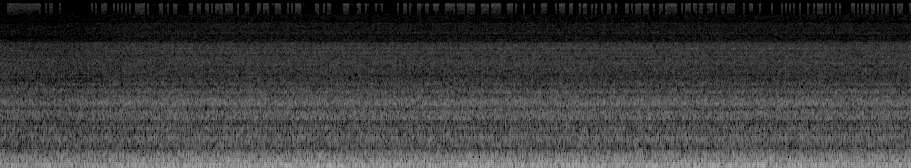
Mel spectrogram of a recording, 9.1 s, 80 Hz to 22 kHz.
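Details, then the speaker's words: Thermo Pride Spirit series 80% oil-fired furnace on a simulated call for heat, oil delay valve active, before the blower starts: steady, even burner roar, no pulsing, sputtering or rumble; normal burner firing. "flame started well delay valve activate for several seconds and about 15 20 30 seconds the fan will kick on"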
